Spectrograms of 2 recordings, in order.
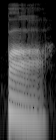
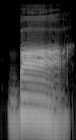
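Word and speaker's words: ပါ: It's sometimes pronounced ba, but more often ba, depending on the sound of the preceding syllable.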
